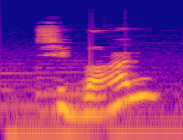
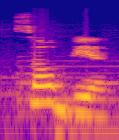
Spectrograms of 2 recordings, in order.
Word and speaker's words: Siobhan: moment to spare Siobhan this is how you say her name Shian I was reading it soan all this time I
